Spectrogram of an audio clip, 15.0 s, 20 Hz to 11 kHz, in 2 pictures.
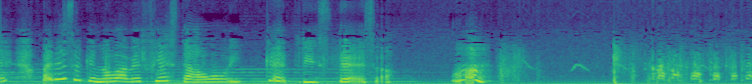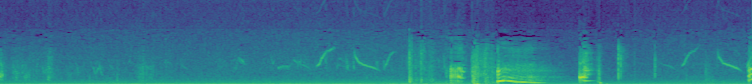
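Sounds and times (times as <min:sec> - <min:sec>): hens clucking: 0:04.7 - 0:12.5
faint high bird chirps: 0:05.0 - 0:07.3, 0:08.3 - 0:12.2, 0:14.1 - 0:15.0.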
